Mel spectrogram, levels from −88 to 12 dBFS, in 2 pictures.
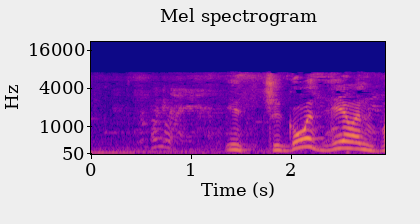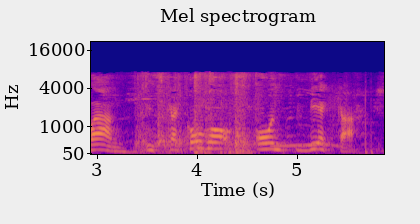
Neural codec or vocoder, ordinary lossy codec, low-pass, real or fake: none; MP3, 32 kbps; 7.2 kHz; real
